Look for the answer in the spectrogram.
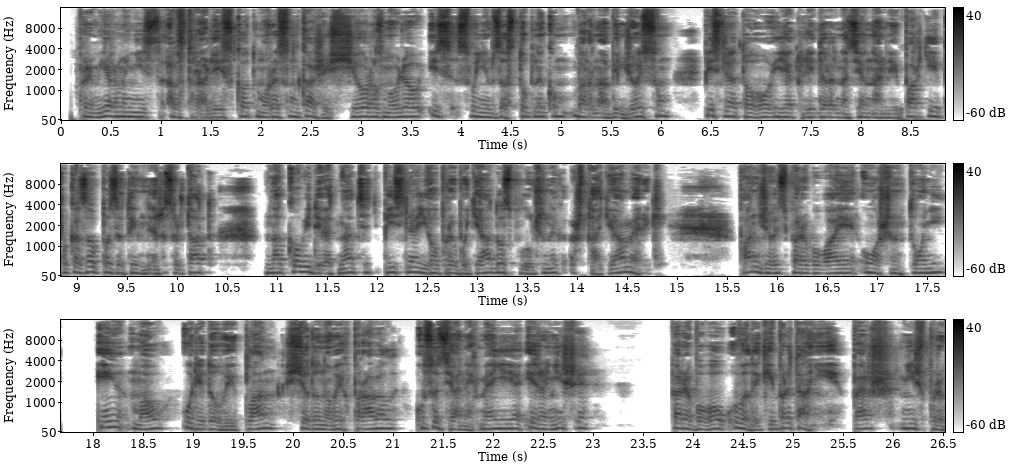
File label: ukrainian news; SBS Ukrainian; COVID-19 та його варіанти Омікрон і Дельта в Австралії та світі, головний речник ВООЗ застерігє країни планети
